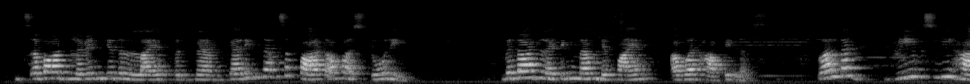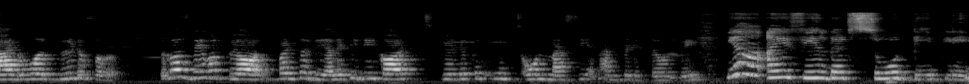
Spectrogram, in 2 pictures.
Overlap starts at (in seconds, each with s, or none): none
